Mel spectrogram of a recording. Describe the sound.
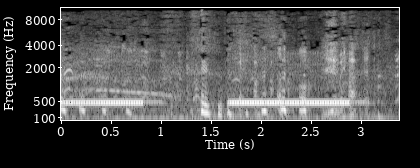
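A phone line rings back with two long, steady electronic tones separated by a short pause, heard over faint murmuring voices and a soft chuckle.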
